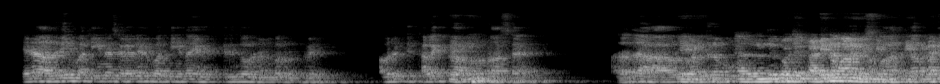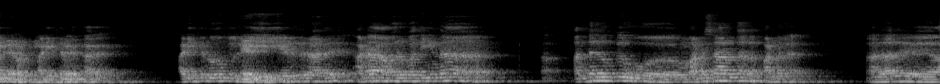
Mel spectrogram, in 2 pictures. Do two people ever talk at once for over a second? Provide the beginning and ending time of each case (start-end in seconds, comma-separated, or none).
8.7-10.1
